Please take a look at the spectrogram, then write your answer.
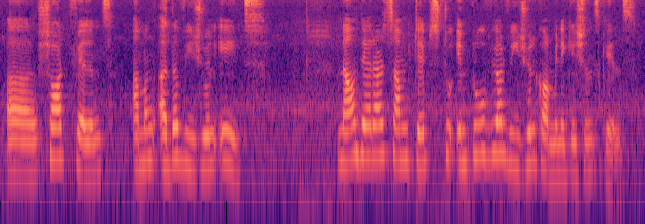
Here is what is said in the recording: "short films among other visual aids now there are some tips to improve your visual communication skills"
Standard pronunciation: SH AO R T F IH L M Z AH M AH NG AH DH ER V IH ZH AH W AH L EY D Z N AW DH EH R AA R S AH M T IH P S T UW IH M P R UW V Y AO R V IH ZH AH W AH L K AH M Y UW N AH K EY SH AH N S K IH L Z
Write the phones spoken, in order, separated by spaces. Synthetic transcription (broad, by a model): SH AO R T F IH L M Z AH M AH NG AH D ER V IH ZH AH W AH L EY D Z N AW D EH R AA R S AH M T IH P S T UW IH M P R UW V Y AO R V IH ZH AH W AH L K AH M Y UW N AH K EY SH AH N S K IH L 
